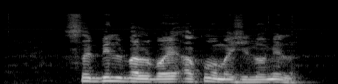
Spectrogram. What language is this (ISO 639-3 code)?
plk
